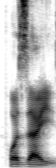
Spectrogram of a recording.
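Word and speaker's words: Poiseuille: to pronounce this law it's p law it's not pil law it's p law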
